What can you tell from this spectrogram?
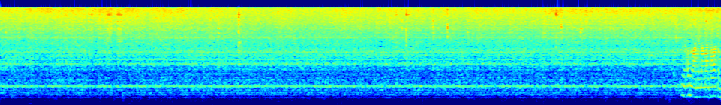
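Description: Beef slices sizzling on a tabletop electric grill over a steady whirring hum with a faint whine, with a few light clicks of chopsticks on the grill. A short rising voice-like call about nine seconds in.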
